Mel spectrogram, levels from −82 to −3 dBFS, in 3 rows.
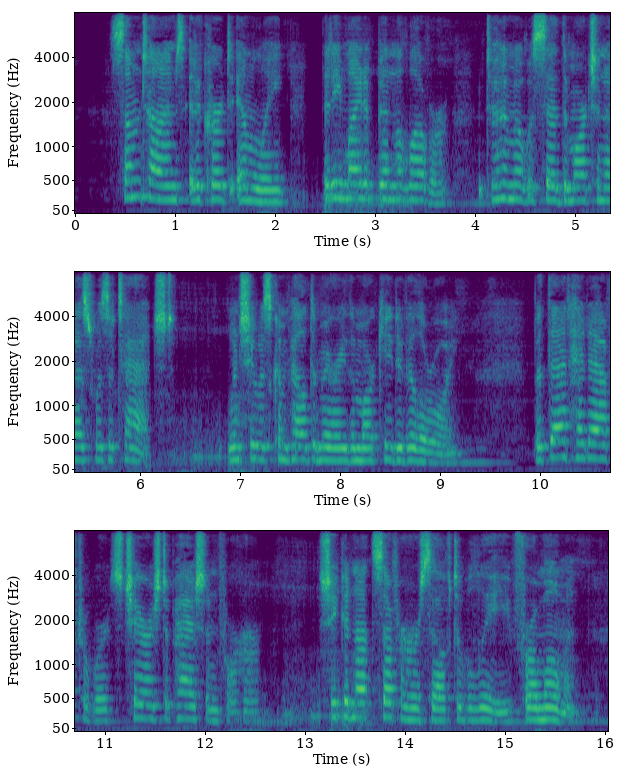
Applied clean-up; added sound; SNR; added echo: neural separator model SepFormer DNS4.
